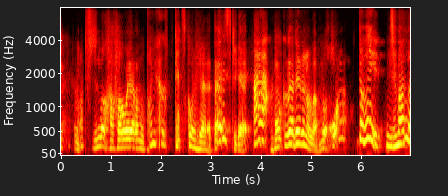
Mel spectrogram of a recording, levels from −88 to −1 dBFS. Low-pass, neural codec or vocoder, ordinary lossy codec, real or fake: none; codec, 16 kHz, 1 kbps, FreqCodec, smaller model; none; fake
